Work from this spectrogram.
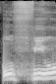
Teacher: Ufiu kita panjangkan ya, karena dia itu idgham bi gunnah, masuk ke huruf waw tanwinnya ini. Ufiu, ketika fiu itu kita panjangkan, itulah yang disebut dengan bi gunnah.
